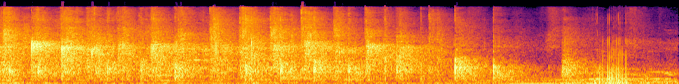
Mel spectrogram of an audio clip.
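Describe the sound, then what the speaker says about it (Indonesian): Classroom of students clapping together for two groups after a discussion, a close, dense patter of hands lasting several seconds and thinning toward the end. "kita kasih tepuk tangan dulu untuk kedua kelompok kita"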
